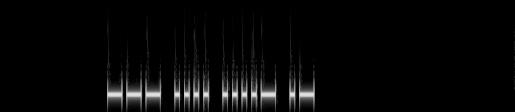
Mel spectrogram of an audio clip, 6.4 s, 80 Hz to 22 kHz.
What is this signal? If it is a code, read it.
Morse code, heard as a keyed tone, about 20 wpm, 700 Hz. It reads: OH4A
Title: DXCC-100 Call Signs - 4 Characters - 20wpm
